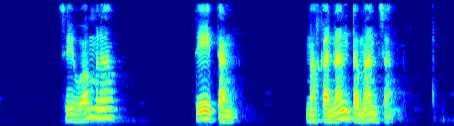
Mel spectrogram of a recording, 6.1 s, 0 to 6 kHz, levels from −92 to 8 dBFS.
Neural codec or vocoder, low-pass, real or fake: none; 5.4 kHz; real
